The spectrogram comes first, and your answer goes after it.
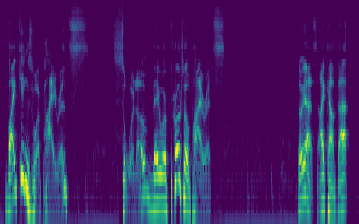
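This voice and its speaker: With music playing behind him, a man speaks very slowly, leaving long, frequent pauses. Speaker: vtuber. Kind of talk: casual live-stream talk to chat.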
